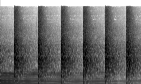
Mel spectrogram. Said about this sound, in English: Everybody just clap your hands to the beat. Clap it, clap it, clap it, clap it, clap it,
